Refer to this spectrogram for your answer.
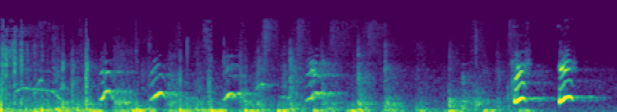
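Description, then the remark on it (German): A dog whimpers and whines repeatedly in high, sliding yelps, then lets out two short, louder barks near the end, with a low steady rumble underneath. “Und was machen wir mit dem anderen Hund? Den nehmen wir auch mit.”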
